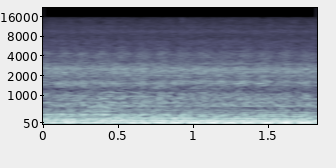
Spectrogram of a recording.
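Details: Vehicle that had a misfire triggering check engine and traction lights, idling after code clearing: even, steady idle pulse with a low rumble, no skips or misfire stumbles; idles smoothly.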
